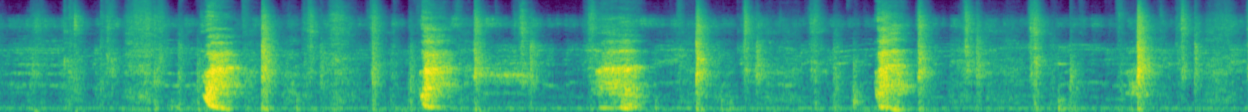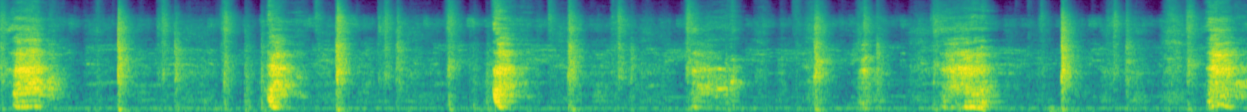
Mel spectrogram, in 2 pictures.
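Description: A man doing burpees on a tiled floor: a loud grunting breath out, falling in pitch, about every two and a half to three seconds, one per rep, with sharp slaps of hands and feet landing on the floor between them.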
